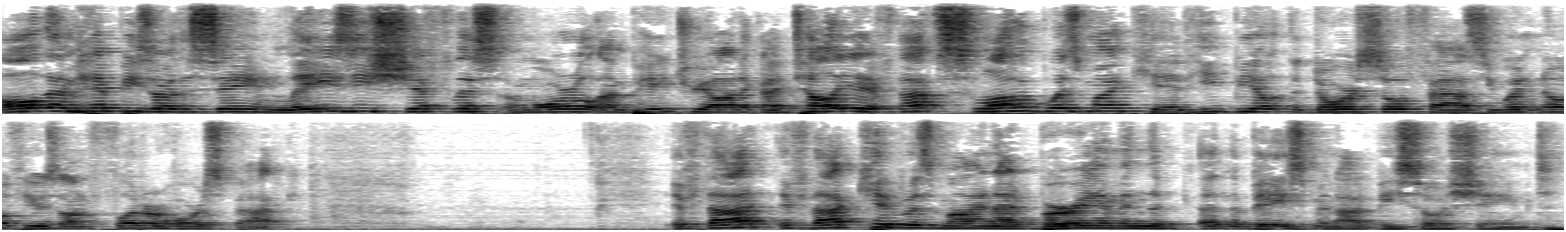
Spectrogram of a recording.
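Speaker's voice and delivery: ordinary talk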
